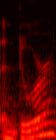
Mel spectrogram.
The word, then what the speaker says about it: endure: So a couple of different pronunciations for endure. We can do endure with a tense U sound, endure. They need to endure. We can also do endure with more of an sound. I can't endure it.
